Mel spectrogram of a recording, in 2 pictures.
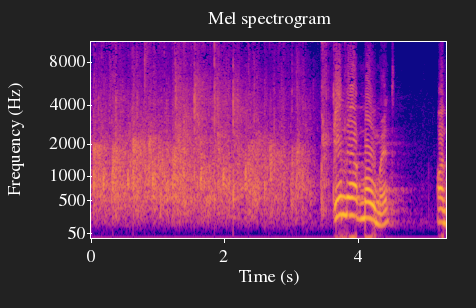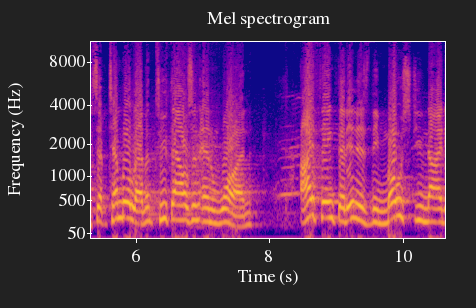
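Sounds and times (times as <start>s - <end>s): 
crowd applauding: 0.0s - 3.6s
speech: 3.6s - 4.6s, 5.2s - 7.8s, 8.4s - 10.6s.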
